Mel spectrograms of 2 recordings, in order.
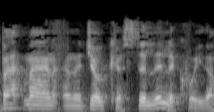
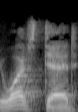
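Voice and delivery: put-on gruff old detective voice; 3 semitones lower than usual. Acting out a detective telling a man his wife died, in a gruff old detective voice. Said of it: "this gruff old detective who comes in and goes".

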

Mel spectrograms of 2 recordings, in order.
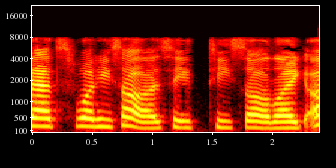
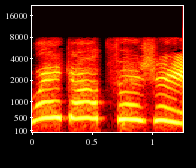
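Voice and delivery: very high-pitched, screeching scream; 12 semitones higher than usual. Retelling how she screamed at him while he ignored her: retelling a scream. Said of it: "she was screaming".

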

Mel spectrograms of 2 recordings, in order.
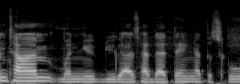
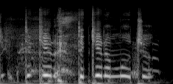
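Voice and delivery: very high, ridiculing mom voice. Imitating another speaker's mother thanking her son for a gift: mocking imitation of a friend's mother. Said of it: "Wanna keep on ridiculing my mother?".

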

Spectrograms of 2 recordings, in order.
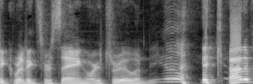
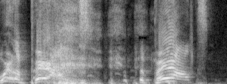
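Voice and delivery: very high, drawn-out yell; 9 semitones higher, 3 dB louder than usual. Retelling a movie scene, imitating Tom Hardy yelling. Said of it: "Tom Hardy always yelling like".

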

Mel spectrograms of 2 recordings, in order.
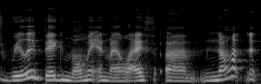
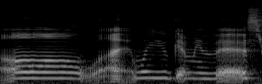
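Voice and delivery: put-on very slow, high, drawn-out whiny kid voice; 6 semitones higher, 4 dB quieter than usual. Speaker describing kids asking parents for things, imitating a whining child. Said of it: "we don't like when they come in whining".

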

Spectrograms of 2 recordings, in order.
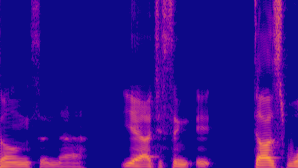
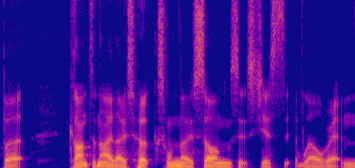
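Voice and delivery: ordinary talk

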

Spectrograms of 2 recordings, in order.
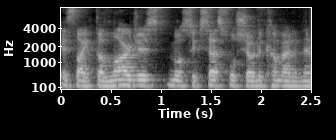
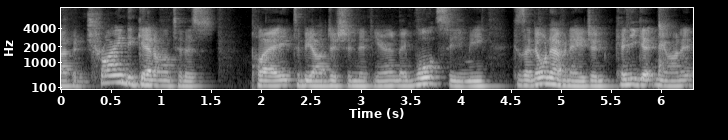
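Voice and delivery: plain

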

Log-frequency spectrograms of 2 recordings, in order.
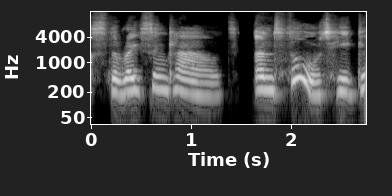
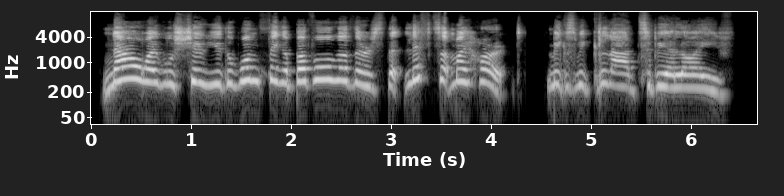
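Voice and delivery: high, ringing shout, voice carrying far; 6 semitones higher than usual. A rider turning the horse eastward shouts out, shouting. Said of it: "he shouted".

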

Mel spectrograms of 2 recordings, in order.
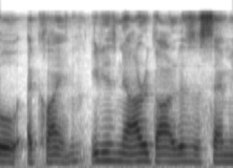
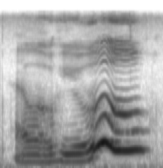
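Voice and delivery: very high, put-on cracking voice; 3 dB louder than usual. Asked to do a fake voice break, repeating the greeting: fake voice crack. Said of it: "Can you do a fake voice break?".

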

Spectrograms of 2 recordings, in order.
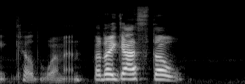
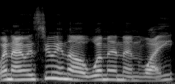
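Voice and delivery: plain

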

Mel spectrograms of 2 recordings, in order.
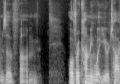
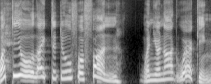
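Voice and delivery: put-on interviewer voice, very high and swooping; 14 semitones higher, 7 dB louder than usual. Asking a softball interview question, in a Barbara Walters voice. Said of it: "I'll do it in her voice for you".

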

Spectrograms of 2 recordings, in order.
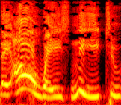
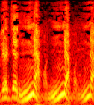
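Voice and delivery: "never" said sassy and emphatic, full of attitude; 6 semitones lower than usual. Showing listeners how to say the word, said with attitude. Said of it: "you gotta say it with an attitude".

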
